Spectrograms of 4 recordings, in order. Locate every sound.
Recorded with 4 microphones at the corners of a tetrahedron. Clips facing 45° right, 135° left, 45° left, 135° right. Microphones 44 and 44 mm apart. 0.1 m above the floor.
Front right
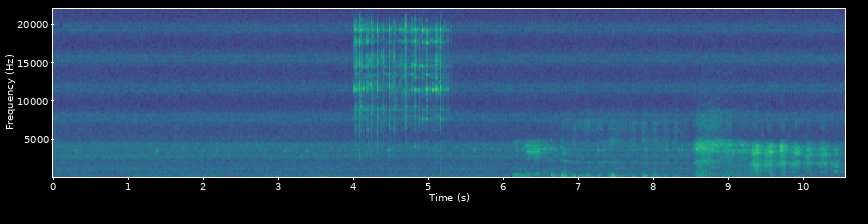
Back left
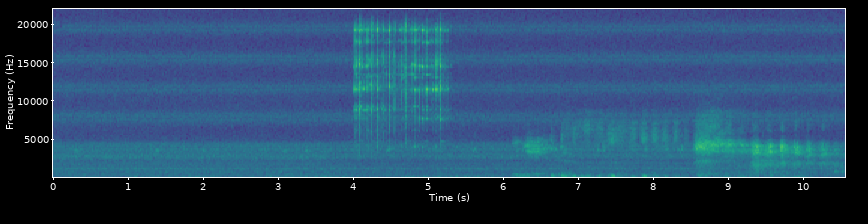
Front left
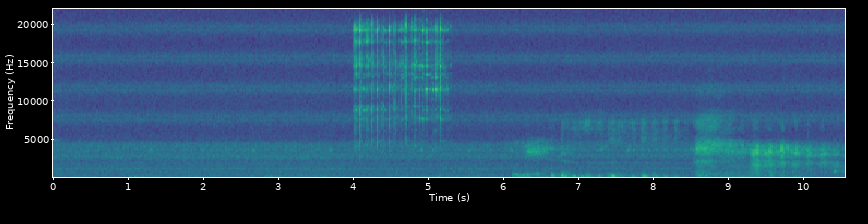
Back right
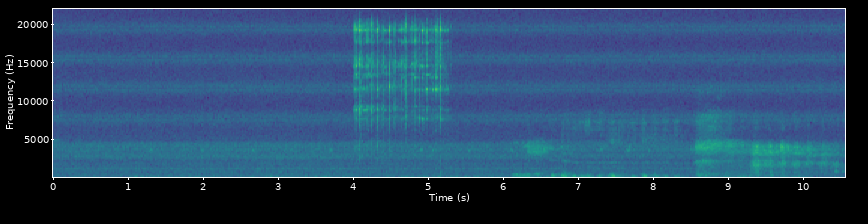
4.0 s keys jangling: 70° right, 1.6 m; by 5.3 s 85° right, 2 m
6.1 s laughter: 20° left, 4 m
